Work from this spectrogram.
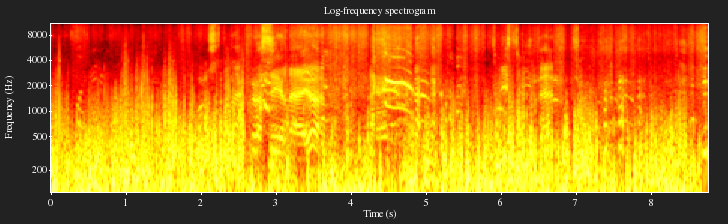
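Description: Strong, gusty wind from an arriving thunderstorm in Kaposvár roars loudly and steadily against the microphone throughout, with people talking underneath it.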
